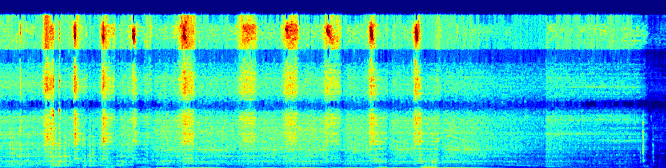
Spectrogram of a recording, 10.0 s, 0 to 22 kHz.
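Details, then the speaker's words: 1993 Mercedes 190, cold: a low lumpy idle with uneven pulses, struggling to hold and falling when the air meter is cracked. Rough cold idle; idles fine warm. Owner suspects fuel filter, accumulator, bad fuel, pressure regulator, potentiometer or idle air control. "again super low idle and when I try and crack the air meter here it just wants to fall in his face"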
